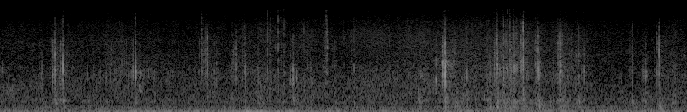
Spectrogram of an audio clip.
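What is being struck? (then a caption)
Plastic centrifuge tubes with caps. Long painted nails tap and scratch the blue caps and sides of plastic centrifuge tubes standing in a rack. Quiet, sharp plastic ticks and brief bright scrapes come in irregular bursts over a faint low background hum, each click dying away almost at once.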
